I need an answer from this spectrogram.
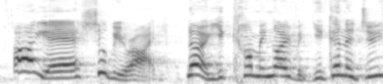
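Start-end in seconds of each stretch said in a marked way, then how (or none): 0.1-1.2 mock dismissive. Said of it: "Are you gonna go".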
